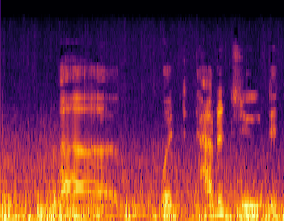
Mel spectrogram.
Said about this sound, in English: In that reality, it's sunny and nice out right now. But in our reality, a storm starts right now.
